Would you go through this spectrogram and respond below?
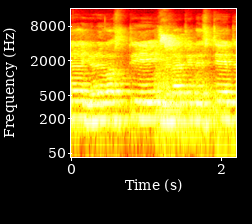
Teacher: जेकॾहिं पाण यूनियन लिखियो तो उच्चार करें तो अचे यू, माना कॉन्सोनेंट जो आवाज अचे।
